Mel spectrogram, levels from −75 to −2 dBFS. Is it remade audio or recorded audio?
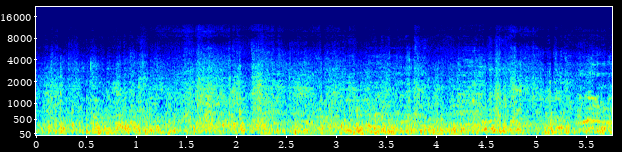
remade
